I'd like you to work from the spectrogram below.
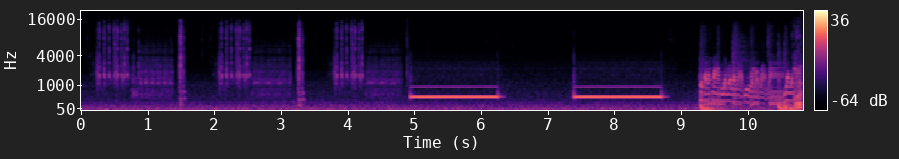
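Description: Telephone tones in the Police Chief Simulator video game: a few rapid clicks, then two long steady beeps separated by a pause, followed by a brief burst of louder sound.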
